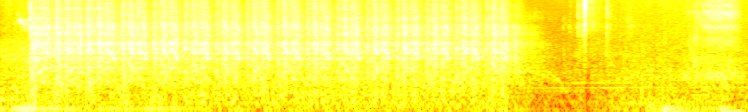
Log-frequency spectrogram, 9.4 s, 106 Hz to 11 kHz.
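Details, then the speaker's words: Honda XRV750 Africa Twin carbureted, stored 10 years, fresh gas, choke on: starter churns steadily about six seconds at roughly two and a half turns per second but never catches; fuel pump not powered, later found to be a corroded fuse. "Was hoping on getting this thing to run, but apparently the wire that goes from the fuel pump to whatever over there is just not getting power. So it's not pushing the fuel to the fuel pump, or the fuel pump is not pumping out."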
